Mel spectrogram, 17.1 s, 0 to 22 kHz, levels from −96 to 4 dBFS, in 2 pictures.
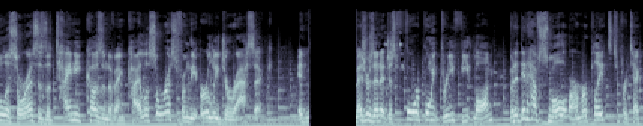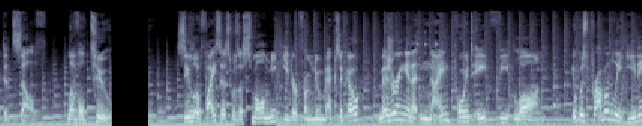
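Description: At 4.12 s the audio cuts to silence in mid-flow and stays silent until 4.75 s, a playback stall of 0.62 s. The likely cause is the player running dry of buffered data or its output thread being blocked. When sound returns it resumes hurried, a time-compressed catch-up from 4.75 to 7.23 s running at 1.25 times normal speed. The player trims its backlog by dropping short segments and cross-fading across the joins, so pitch holds steady but the pace is rushed. A second playback stall follows at 10.05 s, with silence until 10.55 s, about 0.51 s. This gap is likely again a starved buffer or stalled thread. Another time-compressed catch-up runs from 10.55 to 13.55 s at 1.15 times speed. It is milder than the first, with a less obvious rush.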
